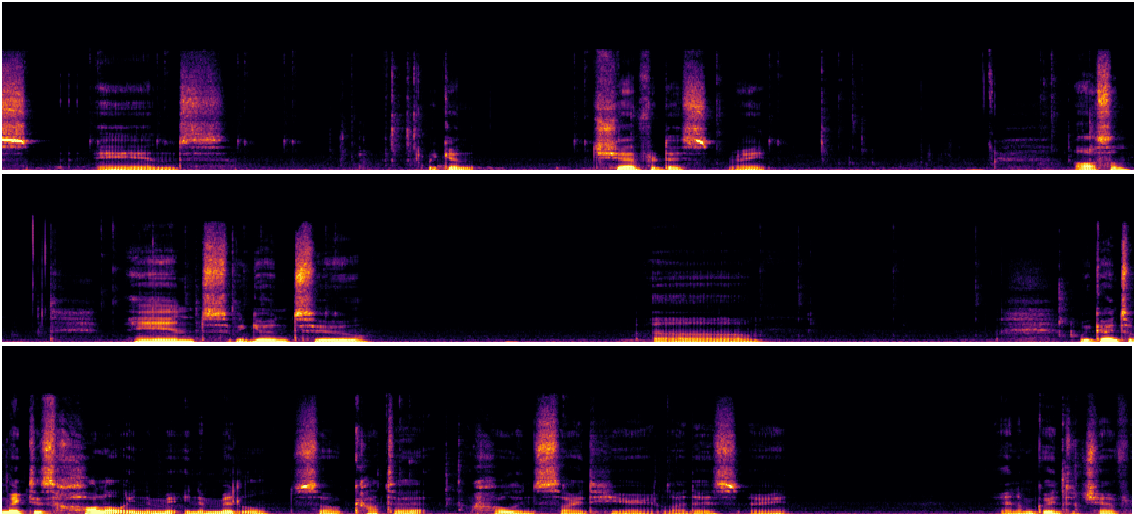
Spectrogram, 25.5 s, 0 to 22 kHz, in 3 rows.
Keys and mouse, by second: 0.1 shift+click, 1.1 shift+click, 1.7 shift+click, 2.1 shift+click, 2.9 ctrl+b, 4.6 Tab, 5.2 middle click, 5.7 click, 6.2 shift+middle click, 7.8 middle click, 8.0 `, 8.1 /, 9.2 KP_5, 9.7 shift+click, 10.3 shift+click, 10.9 click, 14.1-14.4 shift+drag, 15.1-15.8 middle drag, 16.4 /, 16.9 `, 19.3-19.9 drag, 20.3 d, 21.9-25.4 drag.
